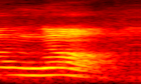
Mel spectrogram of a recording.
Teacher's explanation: कई लोग इसको ड बोलते हैं, यह ड नहीं है, यह न है।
